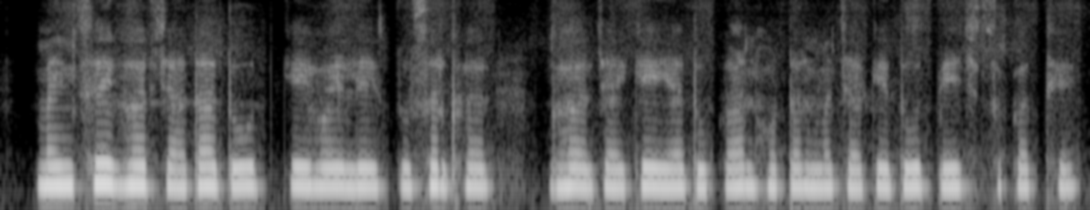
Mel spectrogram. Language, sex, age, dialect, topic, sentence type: Chhattisgarhi, female, 36-40, Northern/Bhandar, agriculture, statement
